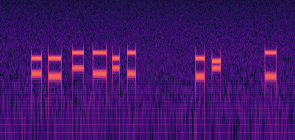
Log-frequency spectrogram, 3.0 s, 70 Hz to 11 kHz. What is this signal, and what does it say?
DTMF, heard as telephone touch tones, dialled by hand, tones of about 100 ms. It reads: 52DB0B 2* A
